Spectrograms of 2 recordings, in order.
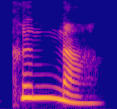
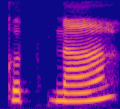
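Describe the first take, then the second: First: The first syllable ends in an n sound. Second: The first syllable ends in a t sound. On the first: The speaker calls it right. "magiging kunna" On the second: The speaker calls it wrong. "Instead na sasabihin mong kutna"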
